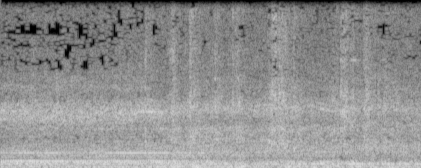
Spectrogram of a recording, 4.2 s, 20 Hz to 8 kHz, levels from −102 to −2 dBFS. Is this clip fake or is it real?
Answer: real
